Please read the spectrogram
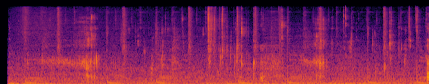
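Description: Close-up mouth sounds of sipping from a mug and swallowing, with many small wet clicks.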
